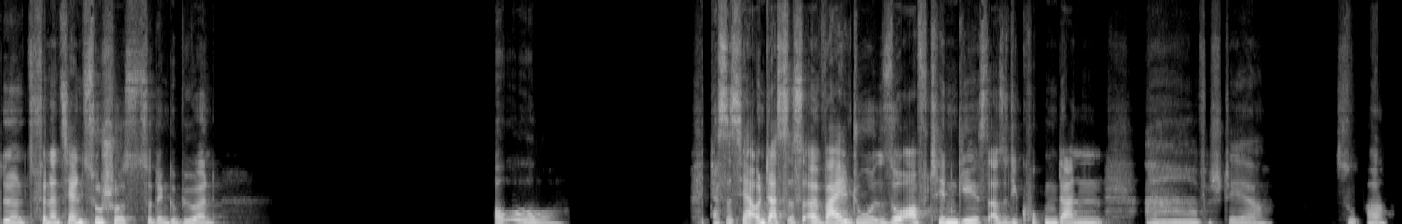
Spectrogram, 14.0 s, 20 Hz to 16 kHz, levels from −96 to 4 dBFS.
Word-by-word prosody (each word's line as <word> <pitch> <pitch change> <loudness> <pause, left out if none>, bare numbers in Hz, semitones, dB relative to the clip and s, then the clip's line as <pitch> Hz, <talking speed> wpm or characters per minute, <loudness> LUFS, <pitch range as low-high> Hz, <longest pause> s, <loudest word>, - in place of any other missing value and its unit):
d 190 +1 +1
'n 185 -1 -3
finanziellen 215 +1 +1
Zuschuss 180 -8 -1
zu 180 - -5
den 170 0 -3
Gebühren. 165 -3 -2 2.8
Oh. 230 - -4 1.4
Das 180 - -5
ist 295 +3 -4
ja 325 -9 +5
und 230 +2 +5
das 230 0 +5
ist, 250 -1 -4
äh, 215 -2 +3
weil 240 +7 +7
du 255 -2 -3
so 235 +4 +3
oft 225 0 +2
hingehst? 200 -10 +2
Also 180 +1 -2
die 190 +1 -6
gucken 230 0 -4
dann 190 +1 -1 0.4
ah, 255 +2 -7
verstehe. 170 -6 -11 0.6
Super. 185 - -10
215 Hz, 115 wpm, -21 LUFS, 180-245 Hz, 2.8 s, weil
